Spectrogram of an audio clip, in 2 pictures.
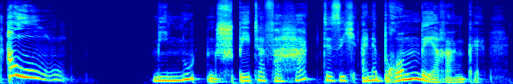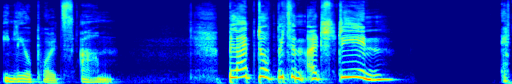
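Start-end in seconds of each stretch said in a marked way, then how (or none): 0.1-0.7 higher, louder yelp of pain; a quick cry as the thorn bites; sharp ouch. Acted. Boy pricked by a bramble, yelping ouch. 7.4-9.1 higher pleading call to stop. Acted. Hurt boy calling after the bee, pleading.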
